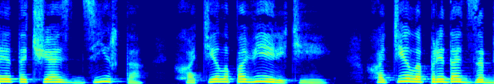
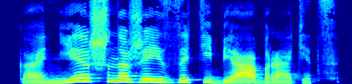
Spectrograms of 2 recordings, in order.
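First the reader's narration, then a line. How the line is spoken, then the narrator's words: Purring voice. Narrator (Russian): мурлыкающим голосом ответила Бриза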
